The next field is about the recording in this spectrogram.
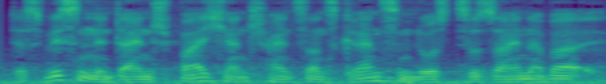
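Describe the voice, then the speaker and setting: A man playing a space traveler in an audio drama, narrating in the first person and talking to his ship's computer in a calm, measured, inquisitive way. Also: low voice, noisy background, natural voice. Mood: curious. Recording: music underscore behind voice.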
